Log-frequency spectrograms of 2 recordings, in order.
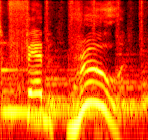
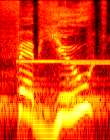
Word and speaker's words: February: In case you haven't noticed, I have two Rs in my name. It's Febru, not Febu.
